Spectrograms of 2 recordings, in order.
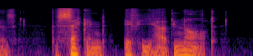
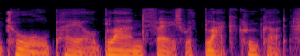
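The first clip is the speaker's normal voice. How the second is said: ordinary delivery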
